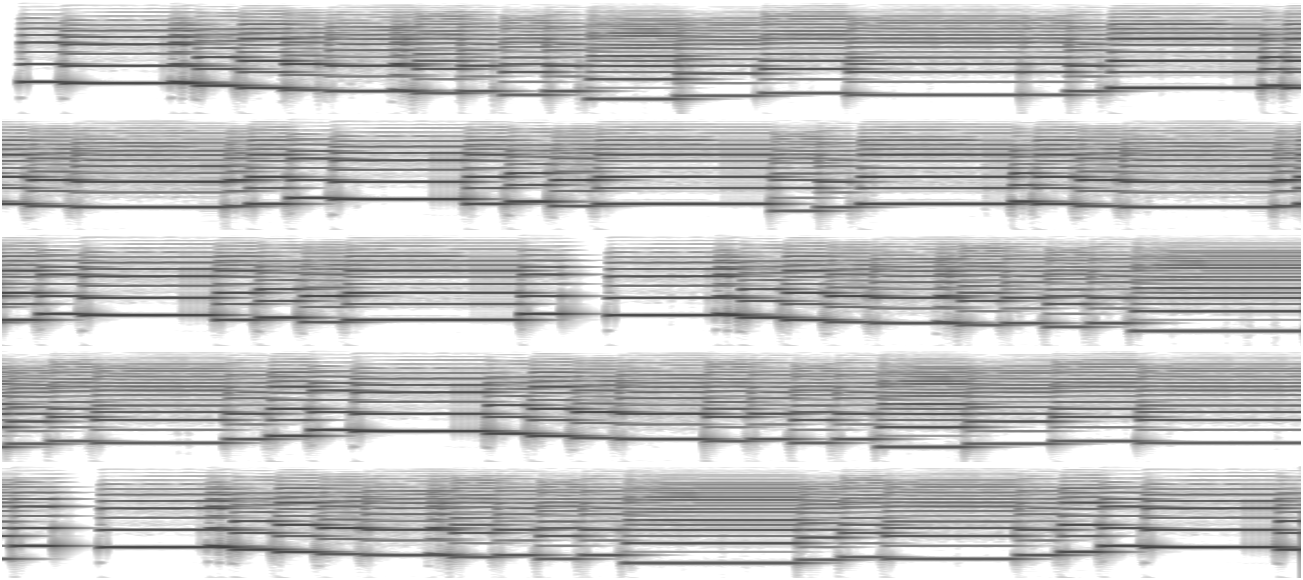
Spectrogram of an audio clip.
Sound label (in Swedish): langdans; fr Orsa SvL Da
